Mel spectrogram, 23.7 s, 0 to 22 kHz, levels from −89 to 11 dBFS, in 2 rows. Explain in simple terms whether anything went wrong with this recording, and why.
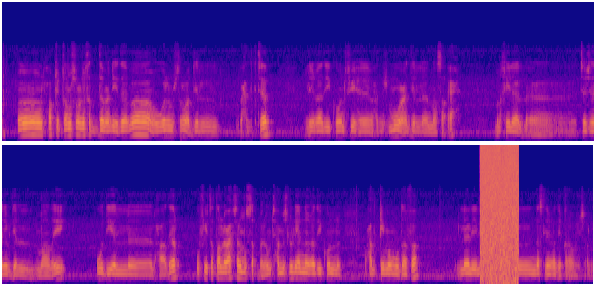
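From 21.4 to 22.17 s the speech turns into loud hiss: samples built from the wrong bytes, so each sample's tiny noisy details got read as its main value.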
